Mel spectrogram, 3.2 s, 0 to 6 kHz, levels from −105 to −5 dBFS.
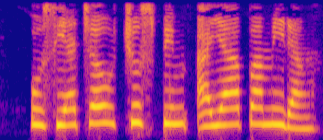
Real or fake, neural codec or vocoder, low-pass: real; none; 5.4 kHz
